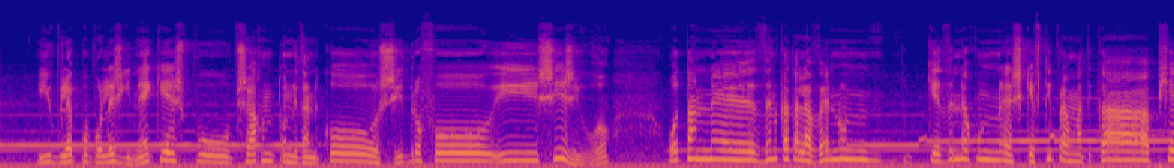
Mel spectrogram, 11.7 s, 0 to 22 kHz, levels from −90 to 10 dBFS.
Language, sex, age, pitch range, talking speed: Greek, male, 30-49, 135-210 Hz, 105 wpm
